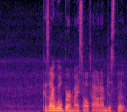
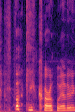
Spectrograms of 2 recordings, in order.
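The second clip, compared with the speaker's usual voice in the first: playful yell; 3 semitones higher, 10 dB louder than usual. Real, not acted. Mock offended outburst at chatter.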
